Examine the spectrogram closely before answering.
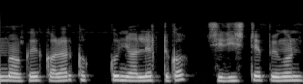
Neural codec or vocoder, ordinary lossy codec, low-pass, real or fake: none; none; 7.2 kHz; real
